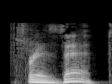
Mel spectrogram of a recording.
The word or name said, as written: frizette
